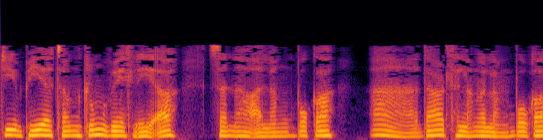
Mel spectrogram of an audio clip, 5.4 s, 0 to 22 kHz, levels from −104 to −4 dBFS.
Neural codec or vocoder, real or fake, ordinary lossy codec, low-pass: codec, 16 kHz, about 1 kbps, DyCAST, with the encoder's durations; fake; MP3, 24 kbps; 7.2 kHz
